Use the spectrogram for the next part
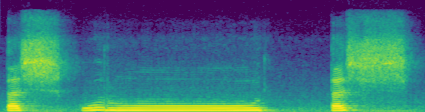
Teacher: یہ شین پر تفشی کریں گے، کاف کے پر ضمہ ہے، ہونٹ گول کر لیجئے ، تش کا نہیں ہے، تشکرون، را کو مفخم پڑھتے ہوئے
